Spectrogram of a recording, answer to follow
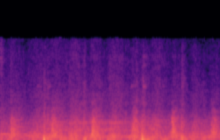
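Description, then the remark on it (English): A train rolling along the rails: a steady low rumble with a regular clickety-clack repeating roughly twice a second, at moderate volume and without any voices. “Now, do get off the train or you'll have to come too.”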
